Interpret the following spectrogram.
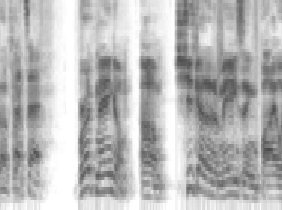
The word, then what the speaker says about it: Mangum: Okay, without further ado, we have, make sure I got your last name pronounced. Oh, let's see how we do it. Brooke Mangum?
